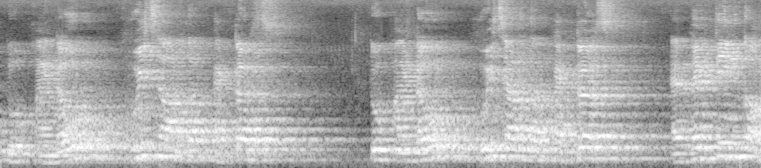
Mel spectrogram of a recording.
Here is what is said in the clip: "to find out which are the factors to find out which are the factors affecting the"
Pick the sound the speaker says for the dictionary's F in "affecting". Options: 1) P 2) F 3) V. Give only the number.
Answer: 1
